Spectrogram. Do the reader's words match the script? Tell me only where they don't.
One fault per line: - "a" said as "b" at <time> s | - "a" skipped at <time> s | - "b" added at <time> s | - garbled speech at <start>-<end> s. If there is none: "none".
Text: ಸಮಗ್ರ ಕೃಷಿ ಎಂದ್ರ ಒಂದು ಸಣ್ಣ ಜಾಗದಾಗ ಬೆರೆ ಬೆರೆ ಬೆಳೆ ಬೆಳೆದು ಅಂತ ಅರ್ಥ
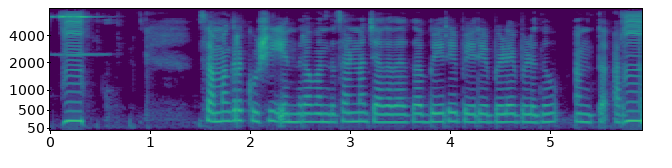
none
